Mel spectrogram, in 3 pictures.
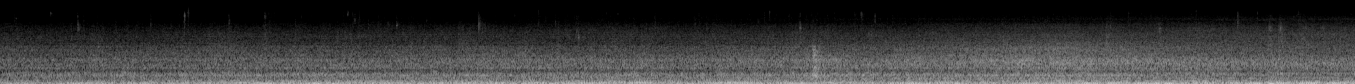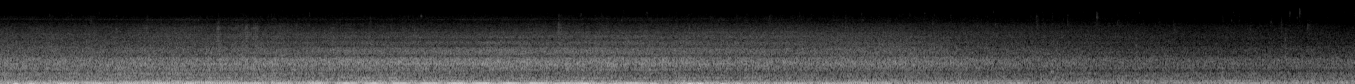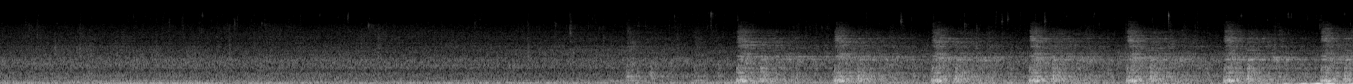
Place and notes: Dekerta, Kraków, Poland - (755 UNI) Construction site closing in
Construction mentioned in (704 UNI) as distant, is now closing in. A huge machine that seems to act like a tremendous hammer is banging closer and closer to my window and it can't be much closer (I suppose).
Recorded with UNI mics of Tascam DR100 MK3.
